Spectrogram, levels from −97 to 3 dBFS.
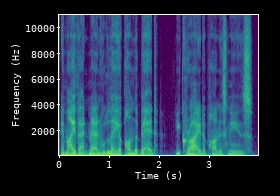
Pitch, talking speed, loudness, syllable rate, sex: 100 Hz, 210 wpm, -17 LUFS, 4.6 syllables/s, male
